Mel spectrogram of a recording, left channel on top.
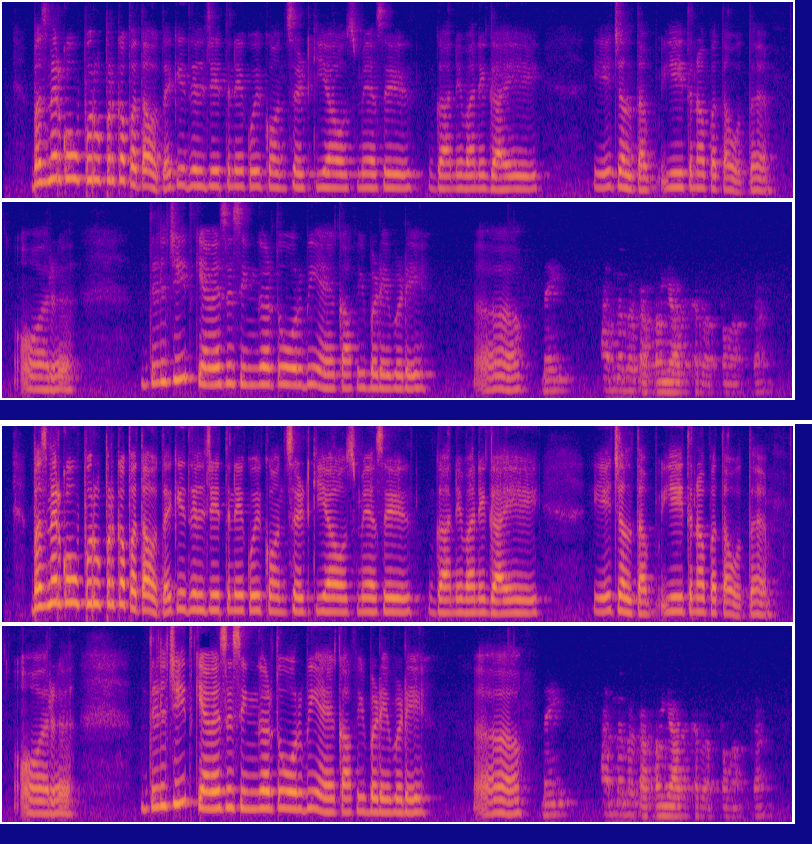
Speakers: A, on the right (about 55°); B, on the right (about 20°).
A: बस मेरे को ऊपर ऊपर का पता होता है कि दिलजीत ने कोई कॉन्सर्ट किया उसमें ऐसे गाने वाने गाए ये चलता ये इतना पता होता है और दिलजीत क्या वैसे सिंगर तो और भी हैं काफ़ी बड़े बड़े आ,
B: नहीं अब मैं बताता हूँ याद करवाता हूँ आपका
